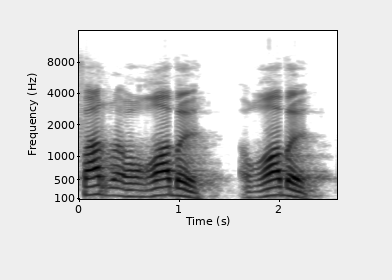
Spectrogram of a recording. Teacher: با ساکن ہے تو یہاں پر حروف قلقلہ ہوگا. اس کو جنبش کے ساتھ پڑھیں گے تو آواز لوٹ کر آئے گی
